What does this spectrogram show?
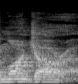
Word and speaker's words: Mounjaro: Mounjaro, I think, is how you say it properly.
